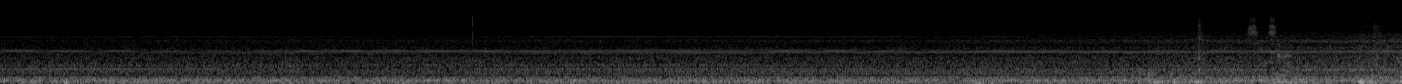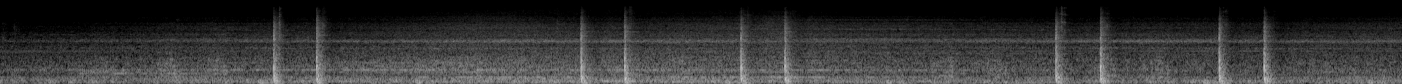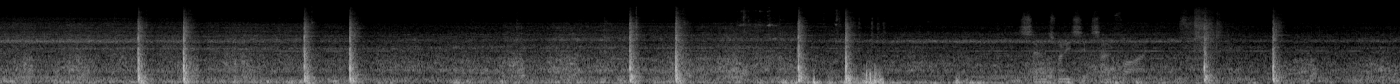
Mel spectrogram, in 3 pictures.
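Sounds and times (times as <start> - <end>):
train rumble: 10.9 - 42.0
train wheels clicking over rail joint: 19.8 - 20.5, 24.6 - 26.9, 28.3 - 31.7
faint high whine: 35.3 - 42.0.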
